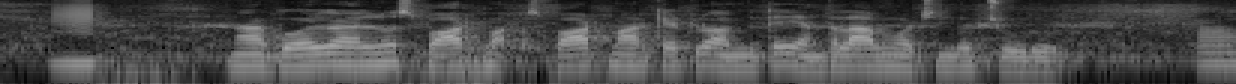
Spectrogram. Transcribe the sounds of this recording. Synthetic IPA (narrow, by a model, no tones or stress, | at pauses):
naːɡoːɾiɡaːlɐnuspaːɾʈmaːɾkeːʈloːɐmbit̪e̞ːɛnt̪ɐlaːbʱɐmʋɐt͡ʃːind̪oːt͡ʃuːɽu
